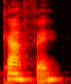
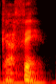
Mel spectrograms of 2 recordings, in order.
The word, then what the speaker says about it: café: Well, the word for coffee has an accent on the E, so we don't say café, but café.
